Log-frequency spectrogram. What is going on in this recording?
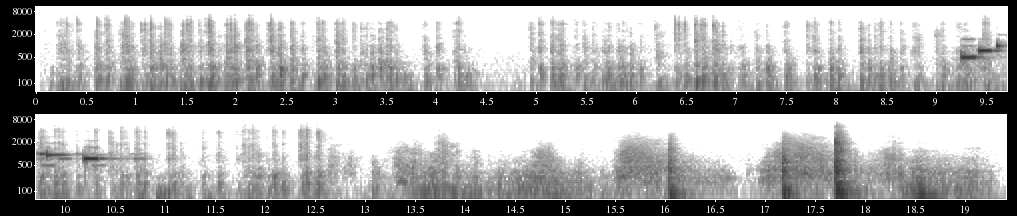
I was typing on my keyboard then i got a notification on my phone. Then i searched the drawers on my desk for something.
